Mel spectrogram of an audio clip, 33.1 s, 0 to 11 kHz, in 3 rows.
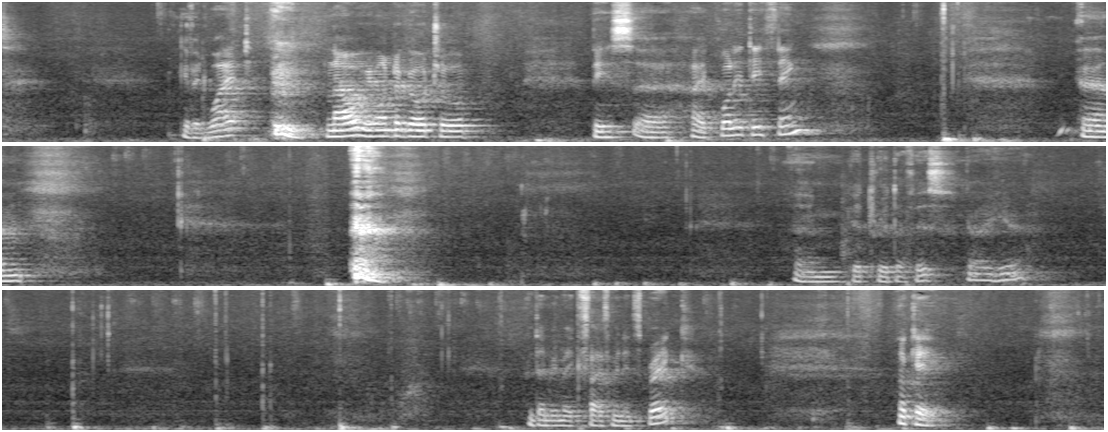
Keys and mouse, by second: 0.1-1.9 drag, 22.0 click, 24.3 n, 24.7 t.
